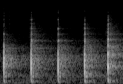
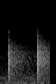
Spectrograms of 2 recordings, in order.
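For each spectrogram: First: hollow (debonded) floor tile. Second: solid floor tile.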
